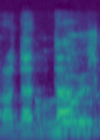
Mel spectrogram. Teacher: جب قریب المخرج ہوں یعنی 2 حرف ہوں اور دونوں کے ساؤنڈ بہت قریب قریب کا ہو تو اس کو تا اس سے بدل کر اور اس میں ادغام کر دیتے ہیں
